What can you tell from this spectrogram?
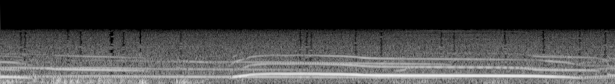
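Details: Lamar Canyon Pack of grey wolves in Yellowstone in chorus, a few voices layered; one strong howl rises sharply near the midpoint, then holds and slowly sinks as the higher howls continue alongside.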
